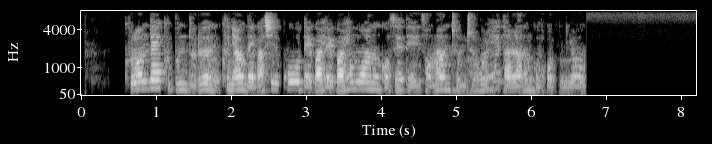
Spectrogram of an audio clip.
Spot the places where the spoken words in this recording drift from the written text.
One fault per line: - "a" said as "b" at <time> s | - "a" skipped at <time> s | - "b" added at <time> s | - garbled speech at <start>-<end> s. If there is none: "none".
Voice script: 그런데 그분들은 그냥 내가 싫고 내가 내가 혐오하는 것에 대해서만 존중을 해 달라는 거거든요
none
